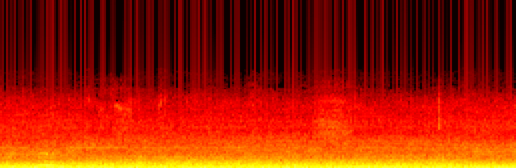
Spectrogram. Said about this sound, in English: This is the sound of the aeroplane leaving Lourdes.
